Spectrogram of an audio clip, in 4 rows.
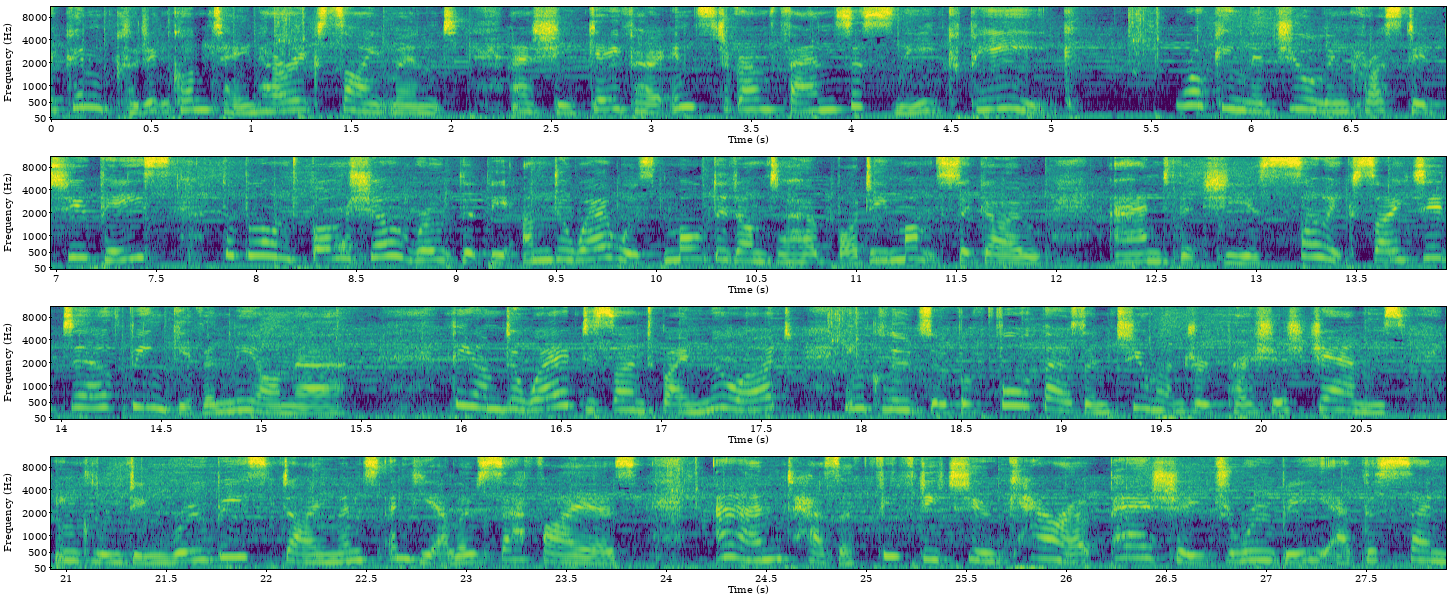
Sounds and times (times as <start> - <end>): Speech: 0.0 - 15.4, 16.0 - 27.9
Music: 0.0 - 27.9.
